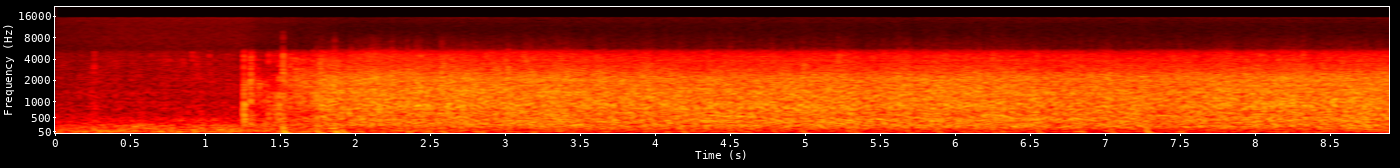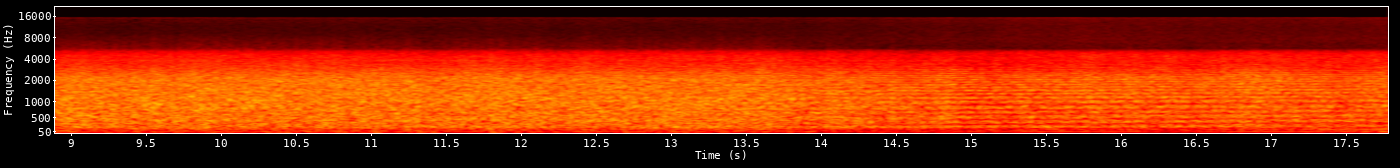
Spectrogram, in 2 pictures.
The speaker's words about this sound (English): Congress of the United States, assembled in joint session, is on its feet to applaud the President of the United States.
